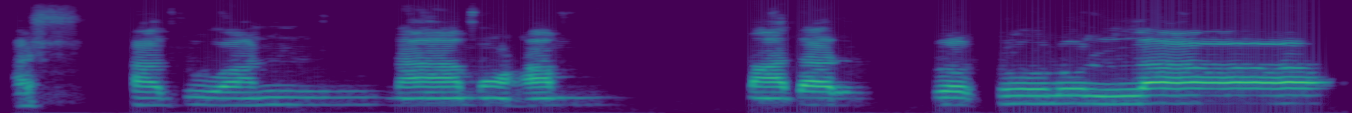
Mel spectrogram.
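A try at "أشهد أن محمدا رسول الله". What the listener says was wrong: আচ্ছা, এইখানে কিন্তু একটা টান হবে, রসুলুল্লাহ, রসুলুল্লাহ। আর শেষে তো মোটা আল্লাহ শব্দ, রসুলুল্লাহ, ল।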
